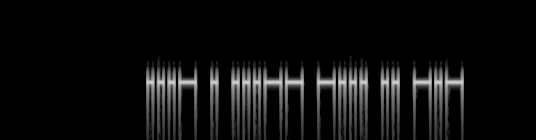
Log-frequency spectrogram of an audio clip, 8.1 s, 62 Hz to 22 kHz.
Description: Morse code, heard as a keyed tone, about 15 wpm, 700 Hz. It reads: VE3BIK
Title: DXCC-100 Call Signs - 6 Characters - Repeated 3x - 15wpm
